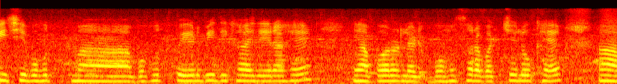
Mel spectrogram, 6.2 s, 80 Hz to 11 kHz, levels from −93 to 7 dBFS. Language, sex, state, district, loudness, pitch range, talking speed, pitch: Hindi, female, Chandigarh, Chandigarh, -18 LUFS, 205-220 Hz, 185 wpm, 210 Hz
